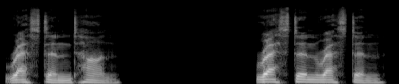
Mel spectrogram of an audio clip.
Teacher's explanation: So here you hear that T because I'm linking the 2 words together and I'm transferring the T sound onto the vowel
